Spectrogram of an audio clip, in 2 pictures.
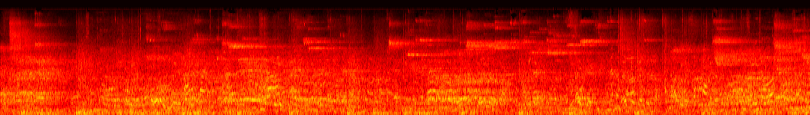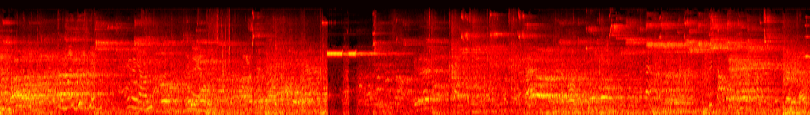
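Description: Indistinct voices talking and basketballs bouncing on a wooden court, echoing in a large sports hall.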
